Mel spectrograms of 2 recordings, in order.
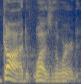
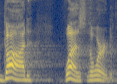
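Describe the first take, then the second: First: Said in the usual way. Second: "God" punched loud at the start, then "was the Word" falls away; emphatic Greek word order, "God" first and loud; stress on GOD. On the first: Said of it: "That's really what it says". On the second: Shown as a demonstration. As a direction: hit "God" hard and let the rest drop. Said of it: "And it reads like this".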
